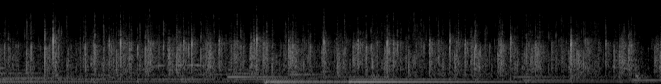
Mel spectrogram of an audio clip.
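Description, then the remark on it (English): An audience at a church service claps their hands together unto the Lord in a dense, steady wash of applause, while sustained organ chords hold and shift underneath. “Just give a hand clap unto the Lord this morning.”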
